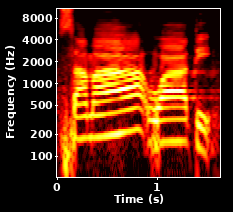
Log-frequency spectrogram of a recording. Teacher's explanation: میم اور واو کے اوپر کھڑا زبر ہے، دونوں کو ایک الف کی مقدار کھینچنا ہے اوپر کی طرف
